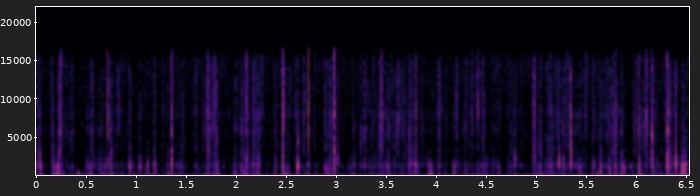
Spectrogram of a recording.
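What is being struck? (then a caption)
Thin plastic film wrap. Fingertips rub and press a thin, clear plastic film wrapped over a binaural microphone, producing a steady stream of dense, rapid crinkles and sharp crackles. Under the crisp snaps sits a heavy, muffled low rumble from the pressure on the mic.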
